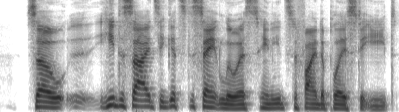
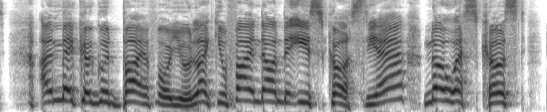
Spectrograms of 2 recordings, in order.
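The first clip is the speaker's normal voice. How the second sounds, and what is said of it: Thick Italian accent. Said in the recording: “A small man stood beside the counter with a thick Italian accent.”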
